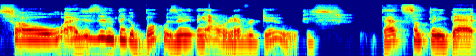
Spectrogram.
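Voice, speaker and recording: Against a quiet background, a voice with vocal fry and lively intonation moves at a moderate pace. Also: woman, medium pitch for a woman. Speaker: author and former TV journalist. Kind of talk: interview.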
